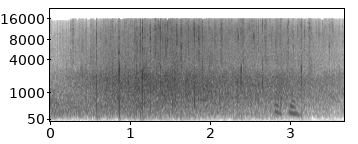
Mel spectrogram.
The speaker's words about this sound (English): gets friendly applause from the audience when she's done with her presentation.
